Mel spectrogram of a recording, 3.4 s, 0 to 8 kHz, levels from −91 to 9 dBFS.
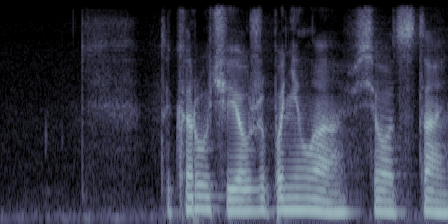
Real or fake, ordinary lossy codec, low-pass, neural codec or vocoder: real; none; 7.2 kHz; none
